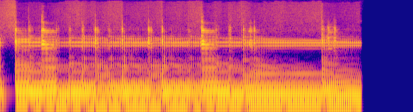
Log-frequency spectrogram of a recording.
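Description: Background music with distorted electric guitar, cutting off suddenly about three and a half seconds in.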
